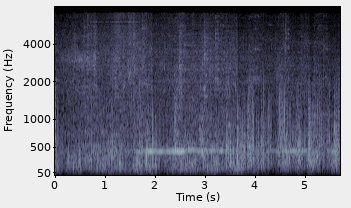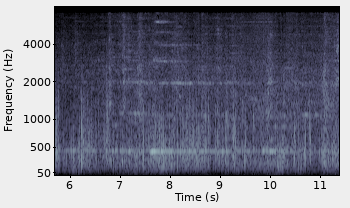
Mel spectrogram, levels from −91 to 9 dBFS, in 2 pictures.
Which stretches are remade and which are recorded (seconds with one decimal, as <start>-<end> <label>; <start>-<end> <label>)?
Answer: 0.0-0.7 recorded; 0.7-1.7 remade; 1.7-9.4 recorded; 9.4-10.1 remade; 10.1-11.4 recorded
